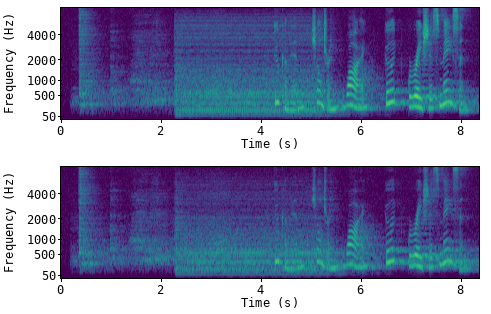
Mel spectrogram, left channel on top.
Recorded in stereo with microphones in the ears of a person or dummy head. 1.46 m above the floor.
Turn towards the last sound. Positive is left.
turn(degrees=30)  # may be behind; listen again after turning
